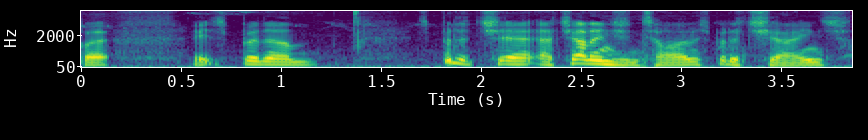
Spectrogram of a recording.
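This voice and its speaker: A man speaks with an English accent at a fairly quick pace. His pitch variation is ordinary. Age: 60s. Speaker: vlogger. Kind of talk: casual vlog monologue. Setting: outdoors. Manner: halting, many fillers and restarts.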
